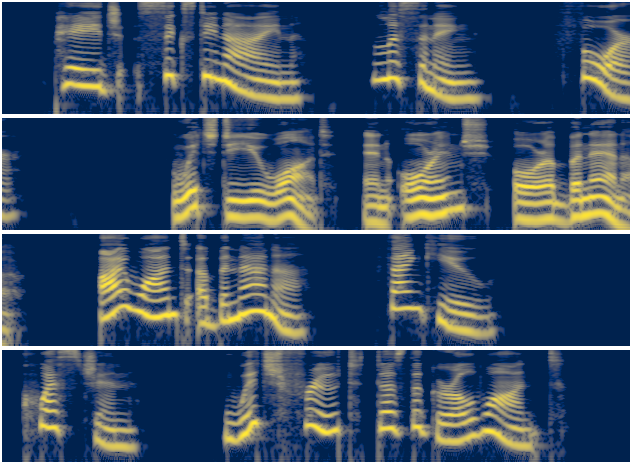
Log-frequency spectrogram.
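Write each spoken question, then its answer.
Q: Which fruit does the girl want?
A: a banana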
